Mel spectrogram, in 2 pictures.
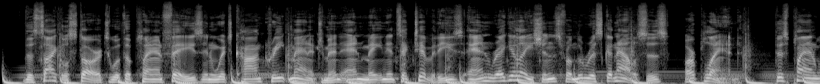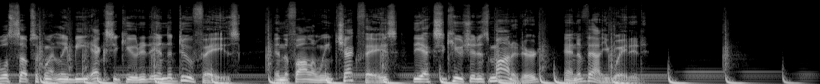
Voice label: elearning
